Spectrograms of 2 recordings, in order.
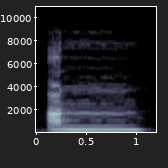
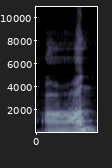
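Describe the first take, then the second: First: The pitch stays level throughout. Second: The pitch moves instead of staying level. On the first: The speaker calls it right. "평성" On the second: The speaker calls it wrong. "이렇게 하면 안 돼요"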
